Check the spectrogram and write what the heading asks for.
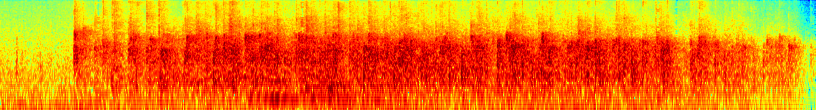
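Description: Audience applauding, starting under a second in as a dense patter of many hands clapping and easing off near the end.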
